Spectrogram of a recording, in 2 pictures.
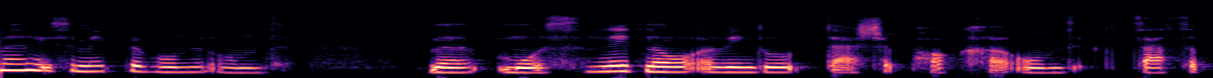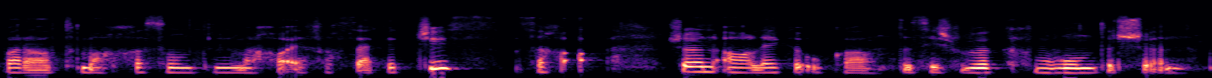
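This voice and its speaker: A woman's voice: medium pitch, fairly even intonation, normal speed, gravelly, darkish tone. A woman with a Swiss German accent giving a casual personal account as a parent, on a slightly dull recording. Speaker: parent sharing experience.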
